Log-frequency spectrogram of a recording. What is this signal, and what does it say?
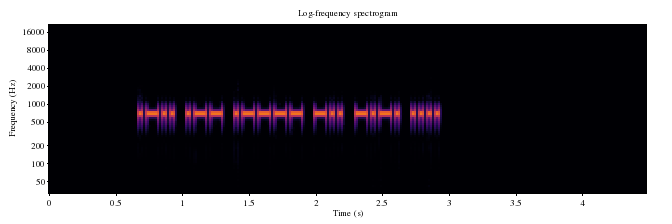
Morse code, heard as a keyed tone, about 40 wpm, 700 Hz. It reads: LW1DCH
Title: DXCC-100 Call Signs - 6 Characters - Repeated 2x - 40wpm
